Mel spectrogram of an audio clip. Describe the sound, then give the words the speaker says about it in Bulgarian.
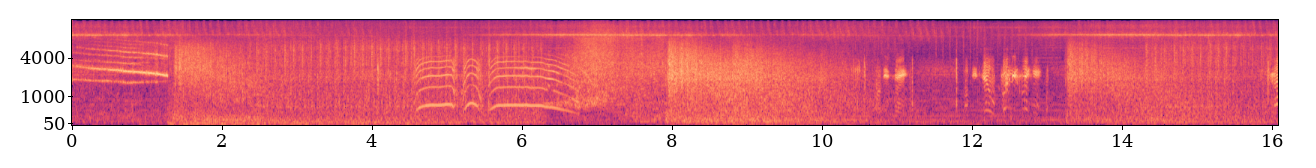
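Loud, continuous rumbling blasts as explosive charges go off one after another, heavy, with a brief whistling, warbling tone rising and falling partway through. “Врубихме тил. Пускам зарядите.”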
